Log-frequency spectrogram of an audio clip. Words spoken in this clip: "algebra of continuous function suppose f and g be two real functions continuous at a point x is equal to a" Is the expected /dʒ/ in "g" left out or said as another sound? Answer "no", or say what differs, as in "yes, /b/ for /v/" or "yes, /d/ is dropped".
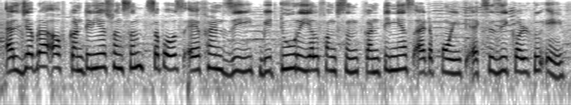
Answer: yes, /z/ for /dʒ/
